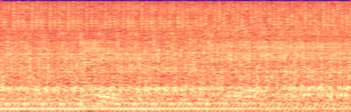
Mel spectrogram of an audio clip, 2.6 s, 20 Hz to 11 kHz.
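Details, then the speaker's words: Mk4 VW GTI barn find, sat 6 years, first start after engine reinstall: loud busy idle with fast light top-end ticking. Owner suspects low top-end oil pressure or a stuck tappet after storage; not confirmed. "I don't know if it just needs to run for a bit longer, but it seems like it might not be getting oil like pressure on the top end. So, it's just rattling, which is really odd."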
